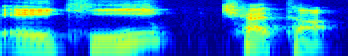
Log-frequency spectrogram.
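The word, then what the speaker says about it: Akecheta: A key, you should say a key. It's like a key cheta.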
